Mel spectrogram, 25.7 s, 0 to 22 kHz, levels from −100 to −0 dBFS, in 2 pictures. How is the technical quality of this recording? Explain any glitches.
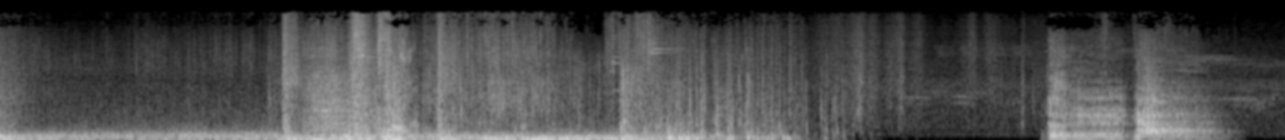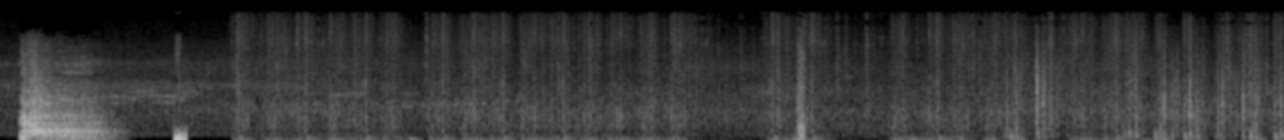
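No glitches or technical faults are audible anywhere.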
